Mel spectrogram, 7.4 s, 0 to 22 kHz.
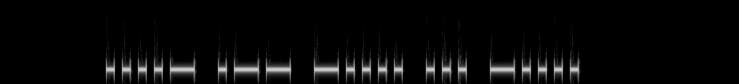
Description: Morse code, heard as a keyed tone, about 15 wpm, 700 Hz. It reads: 4W6S6
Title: Five Challenging Letter-Number Combinations 15wpm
